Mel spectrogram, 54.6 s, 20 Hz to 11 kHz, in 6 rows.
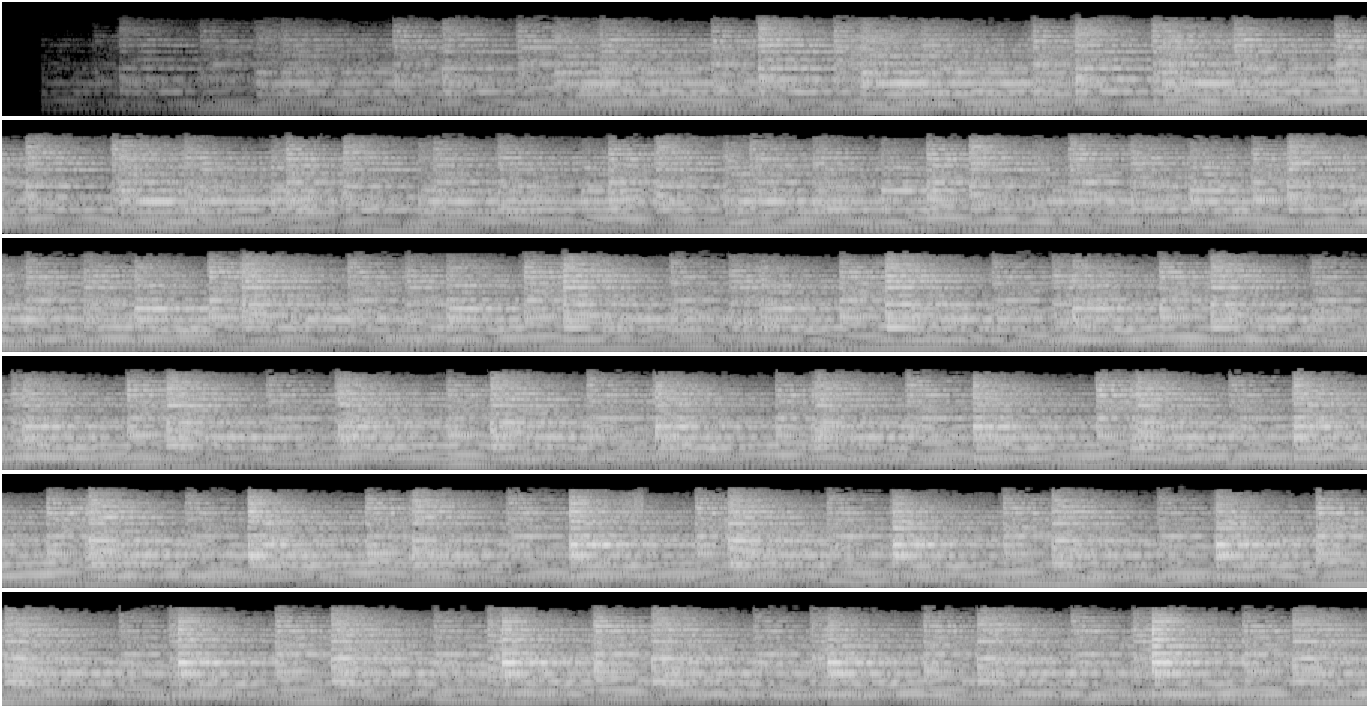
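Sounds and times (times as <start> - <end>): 
bells ringing in Risano: 0.9 - 54.5.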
